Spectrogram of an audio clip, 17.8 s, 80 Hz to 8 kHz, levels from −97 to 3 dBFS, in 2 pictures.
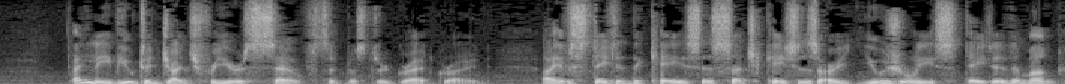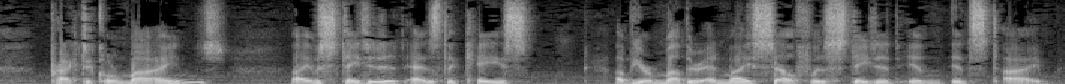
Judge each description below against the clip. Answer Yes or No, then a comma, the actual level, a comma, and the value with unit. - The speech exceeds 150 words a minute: No, average, 140 wpm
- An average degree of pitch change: No, wide, 6.2 semitones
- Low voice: Yes, low, 125 Hz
